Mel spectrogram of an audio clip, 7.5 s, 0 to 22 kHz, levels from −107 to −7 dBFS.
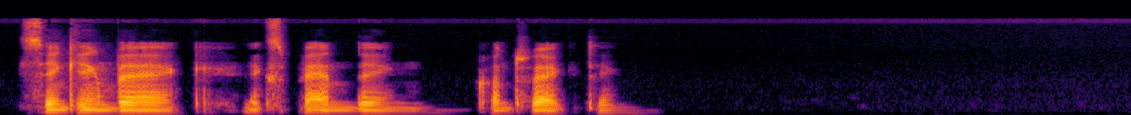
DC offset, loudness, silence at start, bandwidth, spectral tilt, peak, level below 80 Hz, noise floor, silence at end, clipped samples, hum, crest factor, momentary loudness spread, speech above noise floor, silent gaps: under 0.1%; -27 LUFS; 0.15 s; 11.5 kHz; -5 dB/octave; -8 dBFS; -68 dBFS; -77 dBFS; 3.45 s; under 0.1%; none; 22 dB; 17 LU; 50 dB; none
